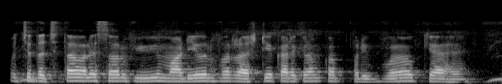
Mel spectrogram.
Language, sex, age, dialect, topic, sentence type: Hindi, male, 18-24, Hindustani Malvi Khadi Boli, banking, question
